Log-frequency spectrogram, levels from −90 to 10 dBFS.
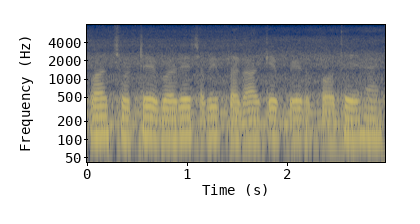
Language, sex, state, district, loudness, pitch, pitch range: Hindi, male, Chhattisgarh, Raipur, -17 LUFS, 110 Hz, 105-115 Hz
